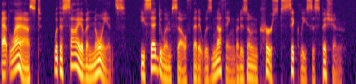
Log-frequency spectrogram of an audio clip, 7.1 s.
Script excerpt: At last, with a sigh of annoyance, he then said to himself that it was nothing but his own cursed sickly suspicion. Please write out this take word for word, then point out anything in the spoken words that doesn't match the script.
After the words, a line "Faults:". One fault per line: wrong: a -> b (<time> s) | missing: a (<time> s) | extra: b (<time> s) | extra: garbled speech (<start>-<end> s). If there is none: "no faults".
At last, with a sigh of annoyance, he said to himself that it was nothing but his own cursed sickly suspicion.
Faults:
missing: then (2.9 s)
